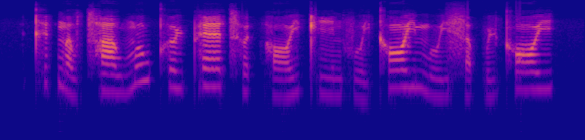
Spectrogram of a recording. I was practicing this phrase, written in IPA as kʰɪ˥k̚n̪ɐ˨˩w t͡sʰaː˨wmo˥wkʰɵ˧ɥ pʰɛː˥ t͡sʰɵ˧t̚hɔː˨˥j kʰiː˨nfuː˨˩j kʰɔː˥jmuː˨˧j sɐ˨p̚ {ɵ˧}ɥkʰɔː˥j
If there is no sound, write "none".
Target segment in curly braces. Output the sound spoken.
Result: ɵ˧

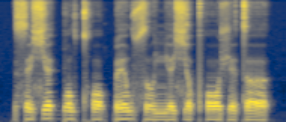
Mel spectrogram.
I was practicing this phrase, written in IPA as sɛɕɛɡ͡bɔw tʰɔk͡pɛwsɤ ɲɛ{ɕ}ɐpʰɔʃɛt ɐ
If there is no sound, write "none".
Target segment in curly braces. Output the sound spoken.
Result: ɕ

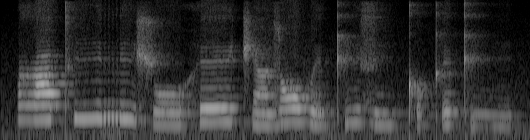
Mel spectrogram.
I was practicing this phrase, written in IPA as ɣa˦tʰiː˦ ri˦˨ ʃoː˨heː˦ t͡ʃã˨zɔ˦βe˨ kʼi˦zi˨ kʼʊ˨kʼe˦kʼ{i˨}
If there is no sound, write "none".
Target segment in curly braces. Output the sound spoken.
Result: iː˨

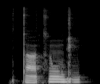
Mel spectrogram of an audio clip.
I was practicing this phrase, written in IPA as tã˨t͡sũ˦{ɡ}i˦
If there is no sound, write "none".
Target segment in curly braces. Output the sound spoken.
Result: ɡ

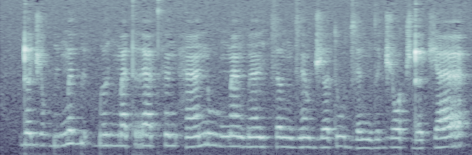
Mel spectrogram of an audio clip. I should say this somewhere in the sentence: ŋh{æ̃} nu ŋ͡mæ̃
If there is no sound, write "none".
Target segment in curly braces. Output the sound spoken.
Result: æ̃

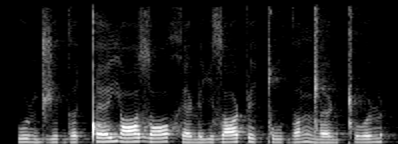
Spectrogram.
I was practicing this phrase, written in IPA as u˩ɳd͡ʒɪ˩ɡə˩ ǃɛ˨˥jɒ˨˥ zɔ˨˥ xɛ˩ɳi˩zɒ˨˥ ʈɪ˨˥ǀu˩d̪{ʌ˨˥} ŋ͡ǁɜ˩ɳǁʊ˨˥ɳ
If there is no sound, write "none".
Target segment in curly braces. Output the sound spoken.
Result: ʌ˨˥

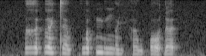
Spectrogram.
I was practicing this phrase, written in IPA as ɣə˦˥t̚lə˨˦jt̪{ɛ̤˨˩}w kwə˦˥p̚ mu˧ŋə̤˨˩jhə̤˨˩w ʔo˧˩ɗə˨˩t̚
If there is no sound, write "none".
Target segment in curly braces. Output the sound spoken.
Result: ɛ̤˨˩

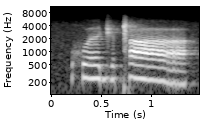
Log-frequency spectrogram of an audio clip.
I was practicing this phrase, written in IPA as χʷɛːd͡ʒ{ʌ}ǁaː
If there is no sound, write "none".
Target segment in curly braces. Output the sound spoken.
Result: ʌ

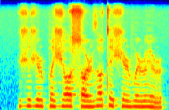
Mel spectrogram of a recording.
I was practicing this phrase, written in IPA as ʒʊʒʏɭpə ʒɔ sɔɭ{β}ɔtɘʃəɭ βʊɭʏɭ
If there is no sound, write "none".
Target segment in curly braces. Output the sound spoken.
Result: ð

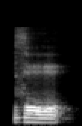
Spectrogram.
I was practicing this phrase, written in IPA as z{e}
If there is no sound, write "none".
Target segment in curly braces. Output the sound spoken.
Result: e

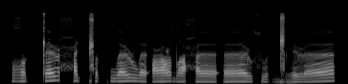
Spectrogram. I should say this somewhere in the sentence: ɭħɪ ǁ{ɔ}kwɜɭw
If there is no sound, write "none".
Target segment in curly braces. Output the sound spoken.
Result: ʊ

